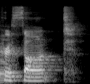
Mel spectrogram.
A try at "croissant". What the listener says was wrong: By the way, in French, you don't say this T at the end. You just say croissant.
